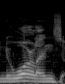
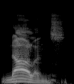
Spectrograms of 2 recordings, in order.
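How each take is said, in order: First: The name is said in full, all syllables. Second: The name is squeezed into two short syllables.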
